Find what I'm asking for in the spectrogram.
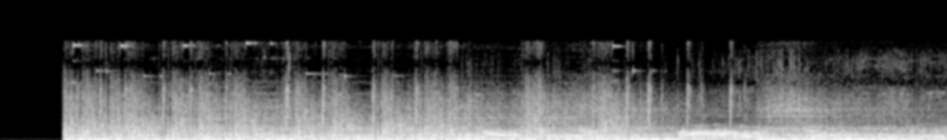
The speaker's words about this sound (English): So here's a very small clip of him in the middle of kicking some ass and shooting a gun and all that.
